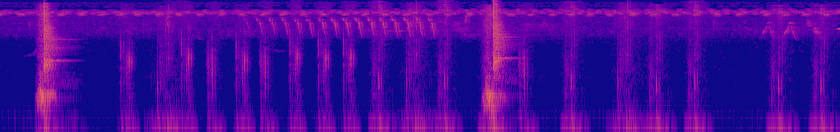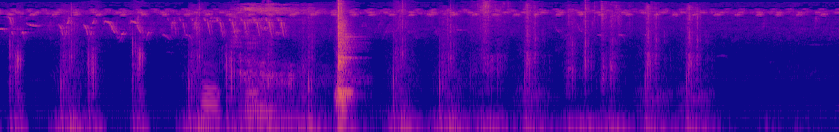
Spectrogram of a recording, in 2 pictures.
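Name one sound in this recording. Footsteps thud quickly and evenly.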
